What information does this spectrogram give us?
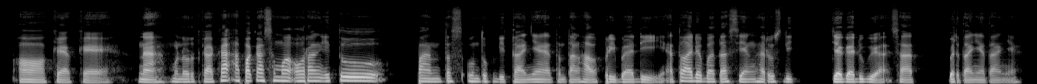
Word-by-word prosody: Oke 110 Hz, -1 st, +1 dB
oke. 100 Hz, -1 st, -1 dB, 0.4 s
Nah, 110 Hz, -2 st, +2 dB
menurut 125 Hz, 0 st, -2 dB
Kakak 135 Hz, +9 st, +3 dB
apakah 175 Hz, +1 st, +3 dB
semua 170 Hz, -3 st, +1 dB
orang 165 Hz, +1 st, +3 dB
itu 165 Hz, 0 st, +3 dB, 0.3 s
pantas 135 Hz, 0 st, -1 dB
untuk 135 Hz, -2 st, -2 dB
ditanya 115 Hz, -1 st, -1 dB
tentang 110 Hz, -1 st, -3 dB
hal 105 Hz, +2 st, 0 dB
pribadi 115 Hz, -3 st, -1 dB
atau 120 Hz, +10 st, -2 dB
ada 150 Hz, 0 st, +4 dB
batas 125 Hz, -1 st, 0 dB
yang 120 Hz, -2 st, -1 dB
harus 125 Hz, +1 st, 0 dB
dijaga 125 Hz, 0 st, +1 dB
juga 120 Hz, -5 st, 0 dB
saat -, -, -2 dB, 0.3 s
bertanya-tanya? 105 Hz, 0 st, -3 dB
125 Hz, 140 wpm, -20 LUFS, 110-140 Hz, 0.4 s, ada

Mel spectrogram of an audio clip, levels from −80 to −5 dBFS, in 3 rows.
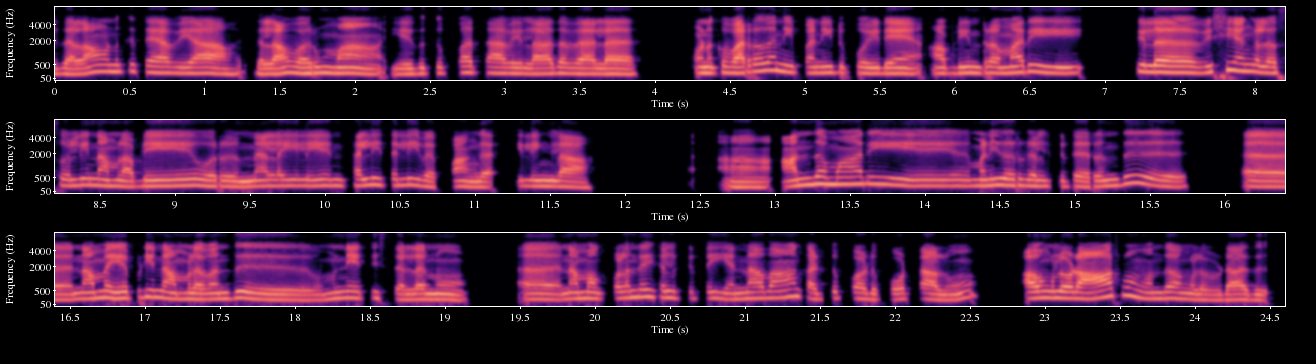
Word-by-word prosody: இதெல்லாம் 180 Hz, +6 st, +1 dB
உனக்கு 245 Hz, +1 st, -4 dB
தேவையா? 195 Hz, -2 st, +3 dB, 0.3 s
இதெல்லாம் 180 Hz, +2 st, +2 dB
வருமா? 195 Hz, 0 st, +2 dB, 0.3 s
எதுக்குப்பா 190 Hz, +4 st, -5 dB, 0.2 s
தேவயில்லாத 190 Hz, -1 st, +1 dB
வேல. 180 Hz, 0 st, +3 dB, 0.6 s
உனக்கு 200 Hz, +1 st, +1 dB
வர்றத 255 Hz, +7 st, +2 dB
நீ -, -, +1 dB
பண்ணிட்டு 205 Hz, 0 st, -1 dB
போயிட 190 Hz, -1 st, +1 dB, 0.3 s
அப்டின்ற 200 Hz, +2 st, -1 dB
மாரி, 230 Hz, +2 st, +2 dB, 0.6 s
சில 235 Hz, -1 st, +4 dB, 0.3 s
விஷயங்கள 250 Hz, -4 st, +2 dB
சொல்லி 215 Hz, +2 st, -2 dB
நம்மள 200 Hz, -2 st, 0 dB
அப்டியே 200 Hz, +2 st, +2 dB, 0.2 s
ஒரு 195 Hz, -1 st, -1 dB, 0.2 s
நிலையிலேயே 205 Hz, +1 st, -1 dB, 0.2 s
தள்ளி, 225 Hz, +3 st, +1 dB
தள்ளி 225 Hz, +1 st, -2 dB
வைப்பாங்க 175 Hz, 0 st, -1 dB, 0.2 s
இல்லிங்களா? 195 Hz, -2 st, +1 dB, 1.0 s
ஆ -, -, -3 dB, 0.4 s
அந்த 235 Hz, +6 st, +1 dB
மாரி 265 Hz, +1 st, 0 dB, 0.7 s
மனிதர்கள் 215 Hz, -2 st, 0 dB
கிட்டருந்து 190 Hz, +7 st, -2 dB, 0.9 s
அ -, -, +4 dB, 0.2 s
நம்ம 220 Hz, +3 st, +3 dB
எப்டி 255 Hz, +4 st, -2 dB
நம்மள 200 Hz, -1 st, +2 dB
வந்து 210 Hz, +4 st, 0 dB, 0.6 s
முன்னேத்தி 230 Hz, +1 st, -1 dB
செல்லணும், 185 Hz, -1 st, 0 dB, 0.5 s
அ -, -, +2 dB, 0.2 s
நம்ம 215 Hz, +1 st, +1 dB
குழந்தைகள் 240 Hz, 0 st, -2 dB
கிட்ட 220 Hz, 0 st, -14 dB, 0.2 s
என்னதான் 235 Hz, +7 st, 0 dB
கட்டுப்பாடு 200 Hz, 0 st, -4 dB
போட்டாலும், 195 Hz, 0 st, -1 dB, 0.4 s
அவங்களோட 230 Hz, -1 st, +4 dB
ஆர்வம் 285 Hz, -2 st, +1 dB
வந்து 210 Hz, +1 st, -1 dB
அவங்கள 185 Hz, -4 st, -3 dB
விடாது. 175 Hz, 0 st, -1 dB
205 Hz, 120 wpm, -22 LUFS, 190-230 Hz, 1.0 s, சில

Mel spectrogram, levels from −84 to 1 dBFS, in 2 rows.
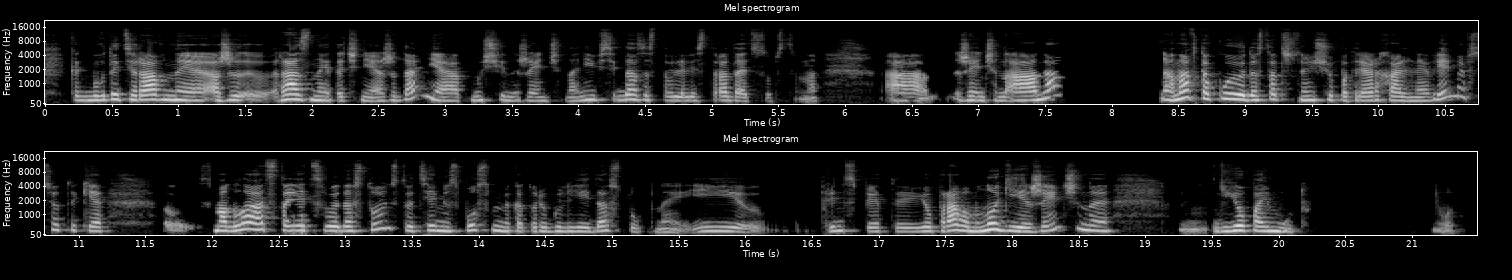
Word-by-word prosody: Как 210 Hz, -, -7 dB
бы 210 Hz, -, +2 dB
вот 215 Hz, -, -1 dB
эти 245 Hz, -1 st, +2 dB
равные 220 Hz, -3 st, +4 dB
ожи 205 Hz, +1 st, -1 dB
разные, 230 Hz, -4 st, +4 dB
точнее, 185 Hz, -2 st, -5 dB
ожидания 195 Hz, -, -2 dB
от 180 Hz, +1 st, -7 dB
мужчин 205 Hz, -1 st, -6 dB
и -, -, -10 dB
женщин, 180 Hz, -3 st, -10 dB
они 205 Hz, +6 st, -2 dB
всегда 225 Hz, +2 st, -2 dB
заставляли 190 Hz, -4 st, -5 dB
страдать, 185 Hz, -2 st, -4 dB
собственно, 165 Hz, 0 st, -17 dB, 0.5 s
а, 180 Hz, -1 st, 0 dB, 0.2 s
женщин. 190 Hz, -1 st, -4 dB
А 200 Hz, +2 st, +5 dB
она, 235 Hz, +11 st, +5 dB, 0.8 s
а -, -, +2 dB
она 335 Hz, -, +7 dB
в -, -, -15 dB
такое 265 Hz, -3 st, +5 dB
достаточно 235 Hz, +1 st, -2 dB
ещё 210 Hz, +1 st, -2 dB
патриархальное 190 Hz, -2 st, -2 dB
время 360 Hz, -, -2 dB
всё-таки, 255 Hz, -7 st, -6 dB, 0.5 s
э, -, -, -10 dB, 0.2 s
смогла 240 Hz, -, +5 dB
отстоять 240 Hz, -5 st, -1 dB
своё 225 Hz, -1 st, +1 dB
достоинство 225 Hz, +5 st, -2 dB
теми 225 Hz, +1 st, 0 dB
способами, 235 Hz, +1 st, -2 dB
которые 200 Hz, 0 st, -5 dB
были 200 Hz, 0 st, -3 dB
ей 200 Hz, -1 st, -1 dB
доступны, 185 Hz, -7 st, -6 dB
и, 205 Hz, -1 st, -2 dB
в -, -, -12 dB, 0.5 s
принципе, 220 Hz, -1 st, -5 dB
это 195 Hz, 0 st, -11 dB
её 185 Hz, +2 st, -2 dB
право. 225 Hz, +3 st, +4 dB
Многие 220 Hz, -3 st, +6 dB
женщины, 240 Hz, -, -1 dB, 0.5 s
м, 280 Hz, +1 st, -9 dB
её 220 Hz, +4 st, +5 dB
поймут. 215 Hz, -1 st, +1 dB, 0.9 s
Вот. -, -, -14 dB
215 Hz, 150 wpm, -22 LUFS, 195-235 Hz, 0.9 s, она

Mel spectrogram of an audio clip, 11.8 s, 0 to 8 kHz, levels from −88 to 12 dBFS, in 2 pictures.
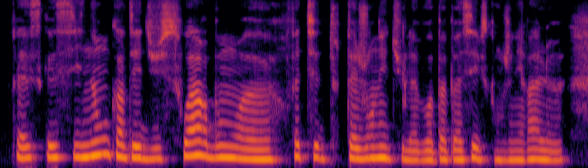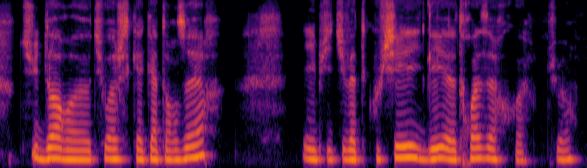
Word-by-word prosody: parce 195 Hz, -1 st, -2 dB
que 205 Hz, -, 0 dB
sinon, 215 Hz, +5 st, +2 dB
quand 225 Hz, -4 st, 0 dB
tu 205 Hz, -, +1 dB
es -, -, +4 dB
du 180 Hz, +1 st, -2 dB
soir, 230 Hz, +7 st, +2 dB
bon, 200 Hz, -1 st, +2 dB
heu, 170 Hz, -1 st, +2 dB
en 165 Hz, -1 st, -7 dB
fait, 220 Hz, -, -3 dB
tu 210 Hz, -1 st, -1 dB
sais? 180 Hz, -, -7 dB
Toute 170 Hz, -, -16 dB
ta 190 Hz, -, 0 dB
journée, 195 Hz, +2 st, +3 dB
tu 175 Hz, 0 st, -7 dB
la 160 Hz, -1 st, -2 dB
vois 160 Hz, 0 st, -3 dB
pas 170 Hz, -, -1 dB
passer 165 Hz, +3 st, -1 dB
puisqu'en 165 Hz, -2 st, -5 dB
général, 160 Hz, +2 st, -1 dB
heu, 155 Hz, 0 st, -6 dB, 0.4 s
tu 200 Hz, -, -3 dB
dors, 180 Hz, 0 st, +3 dB
heu, 165 Hz, 0 st, +1 dB
tu 165 Hz, -1 st, -7 dB
vois, 180 Hz, -1 st, +1 dB
jusqu'à 170 Hz, 0 st, -1 dB
14:00 175 Hz, -, 0 dB, 0.8 s
et 175 Hz, -2 st, +1 dB
puis 165 Hz, 0 st, -6 dB
tu 170 Hz, +1 st, -5 dB
vas 165 Hz, -1 st, +2 dB
te 165 Hz, +1 st, -10 dB
coucher, 200 Hz, +5 st, +3 dB
il 170 Hz, -3 st, -2 dB
est 180 Hz, -2 st, +3 dB
03:00 185 Hz, -1 st, -2 dB
quoi, 150 Hz, -1 st, -9 dB, 0.2 s
tu 170 Hz, -, -10 dB
vois? 165 Hz, +1 st, -3 dB
175 Hz, 225 wpm, -21 LUFS, 165-200 Hz, 0.8 s, es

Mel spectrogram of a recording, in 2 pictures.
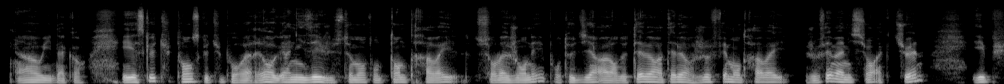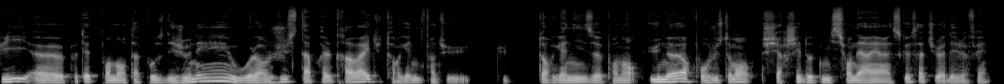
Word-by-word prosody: Ah 100 Hz, +3 st, +1 dB
oui 100 Hz, -3 st, +1 dB
d'accord 90 Hz, 0 st, -5 dB, 0.3 s
et 105 Hz, -, +4 dB
est-ce 110 Hz, -1 st, +5 dB
que 150 Hz, -, +2 dB
tu 155 Hz, -, -5 dB
penses 125 Hz, +1 st, +1 dB
que 100 Hz, -, -3 dB
tu 105 Hz, -, -11 dB
pourrais 95 Hz, -2 st, 0 dB
réorganiser 110 Hz, +3 st, +4 dB
justement 105 Hz, +1 st, -1 dB
ton 95 Hz, -2 st, -5 dB
temps 105 Hz, +3 st, -1 dB
de 105 Hz, -, -2 dB
travail 105 Hz, +3 st, 0 dB
d -, -, -11 dB
sur 95 Hz, -, -4 dB
la 105 Hz, +1 st, +3 dB
journée 105 Hz, +9 st, 0 dB
pour 115 Hz, -6 st, -10 dB
te 100 Hz, -, -6 dB
dire: 105 Hz, +2 st, +1 dB
«Alors 95 Hz, -2 st, +3 dB
de 90 Hz, -, -1 dB
telle 120 Hz, +7 st, +2 dB
heure 120 Hz, -1 st, +4 dB
à 105 Hz, -, 0 dB
telle 110 Hz, +1 st, +1 dB
heure 105 Hz, -6 st, +2 dB
je 110 Hz, +6 st, 0 dB
fais 115 Hz, +1 st, -3 dB
mon 110 Hz, -3 st, +1 dB
travail, 110 Hz, +1 st, -2 dB, 0.2 s
je 95 Hz, +1 st, -3 dB
fais 140 Hz, +8 st, +2 dB
ma 125 Hz, -4 st, +4 dB
mission 105 Hz, -1 st, 0 dB
actuelle» -, -, -1 dB, 0.5 s
et 110 Hz, +2 st, +3 dB
puis, 120 Hz, +5 st, 0 dB
heu, 90 Hz, 0 st, +2 dB
peut-être 100 Hz, -, -1 dB
pendant 100 Hz, -2 st, +1 dB
ta 90 Hz, -, -5 dB
pause 95 Hz, 0 st, -2 dB
déjeuner 135 Hz, -, +1 dB
ou 100 Hz, -6 st, +2 dB
alors 95 Hz, 0 st, +2 dB
juste 120 Hz, +7 st, -5 dB
après 100 Hz, +1 st, -1 dB
le 100 Hz, -, +1 dB
travail 115 Hz, +6 st, +3 dB
tu 130 Hz, -2 st, -15 dB
t'organi 90 Hz, -1 st, -3 dB
enfin 95 Hz, -, -7 dB
tu -, -, -7 dB, 0.2 s
tu -, -, -15 dB
t -, -, -35 dB, 0.2 s
t'organises, 100 Hz, +2 st, +1 dB
heu, 85 Hz, -, +1 dB
pendant 90 Hz, +1 st, -2 dB
1 115 Hz, +1 st, +5 dB
heure 130 Hz, +1 st, +4 dB
pour 95 Hz, -7 st, -2 dB
justement 100 Hz, +4 st, 0 dB
chercher 105 Hz, -, -2 dB
d'autres 90 Hz, -3 st, -2 dB
missions 95 Hz, +1 st, 0 dB
derrière. 95 Hz, +3 st, +2 dB
Est-ce 90 Hz, 0 st, -5 dB
que 105 Hz, -, -1 dB
ça 105 Hz, -2 st, -2 dB
tu 95 Hz, -, -5 dB
l'as 80 Hz, -, 0 dB
déjà 85 Hz, -1 st, -3 dB
fait? 90 Hz, +6 st, -8 dB
105 Hz, 235 wpm, -24 LUFS, 95-110 Hz, 0.5 s, est-ce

